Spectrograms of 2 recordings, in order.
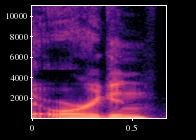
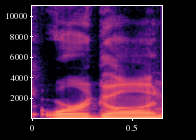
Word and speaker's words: Oregon: Look, which is the bad Oregon? There's Oregon and Oregon. Oregon it's Oregon is how the locals say it. But yeah, a lot of people like to emphasize that Oregon.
